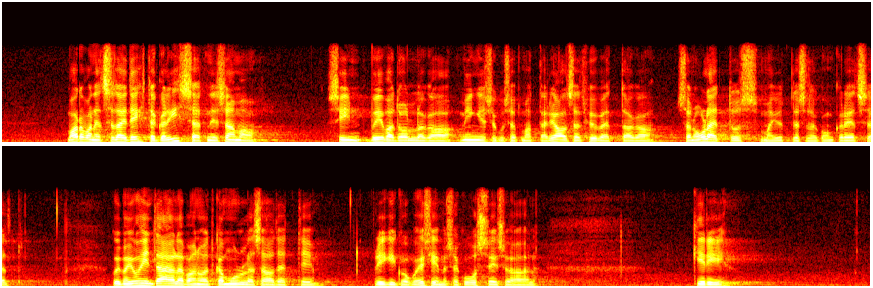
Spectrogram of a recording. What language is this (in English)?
Estonian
